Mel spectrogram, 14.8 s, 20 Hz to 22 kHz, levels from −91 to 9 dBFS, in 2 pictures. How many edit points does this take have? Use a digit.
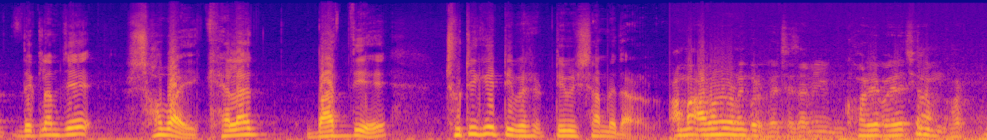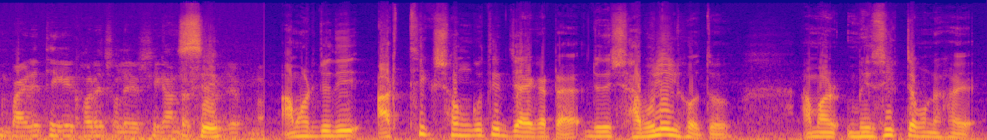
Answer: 2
